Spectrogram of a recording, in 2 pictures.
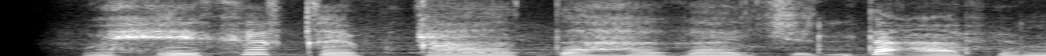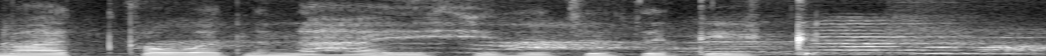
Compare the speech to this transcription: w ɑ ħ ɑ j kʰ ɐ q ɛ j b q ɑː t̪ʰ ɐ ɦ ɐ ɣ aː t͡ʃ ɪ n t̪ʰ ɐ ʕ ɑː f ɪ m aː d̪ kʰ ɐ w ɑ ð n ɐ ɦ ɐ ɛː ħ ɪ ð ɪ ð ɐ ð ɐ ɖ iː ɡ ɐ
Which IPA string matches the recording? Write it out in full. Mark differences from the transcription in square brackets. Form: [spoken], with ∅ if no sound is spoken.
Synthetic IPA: w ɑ ħ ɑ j kʰ ɐ q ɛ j b q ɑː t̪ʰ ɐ ɦ ɐ ɣ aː t͡ʃ ɪ n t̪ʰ ɐ ʕ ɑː f ɪ m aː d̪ kʰ ɐ w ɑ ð n ɐ ɦ ɐ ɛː ħ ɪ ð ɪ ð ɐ ð ɐ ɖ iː ɡ ɐ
